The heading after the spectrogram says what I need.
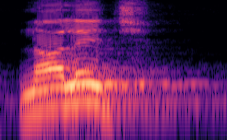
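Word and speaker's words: knowledge: अब एक और चीज भी ज़हन में रखें, यहां पर अगर के फौरन बाद एन आ जाए तो के की जो आवाज है वो क्या हो जाती है, खामोश हो जाती है, साइलेंट हो जाती है, इसकी आवाज नहीं रहती।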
